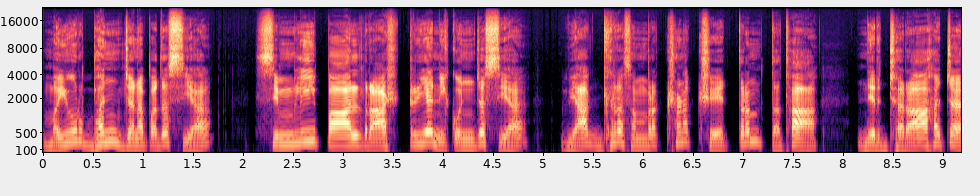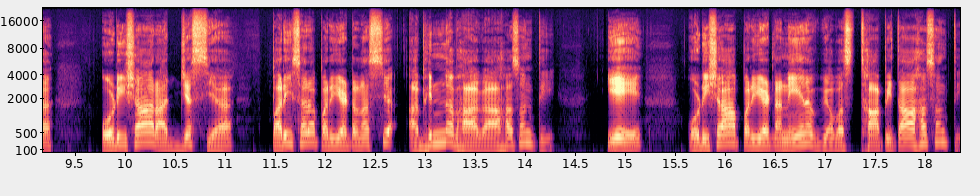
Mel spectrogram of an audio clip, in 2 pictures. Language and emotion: Sanskrit, neutral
